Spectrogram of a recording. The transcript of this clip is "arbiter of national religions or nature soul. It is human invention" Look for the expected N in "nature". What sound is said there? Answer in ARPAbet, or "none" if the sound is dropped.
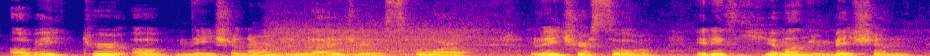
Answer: L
